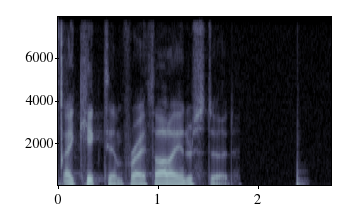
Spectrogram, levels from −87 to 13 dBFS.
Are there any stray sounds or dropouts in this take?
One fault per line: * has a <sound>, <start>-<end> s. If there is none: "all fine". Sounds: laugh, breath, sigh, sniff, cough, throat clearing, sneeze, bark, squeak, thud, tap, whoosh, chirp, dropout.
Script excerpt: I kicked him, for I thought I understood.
* has a tap, 2.4-2.5 s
